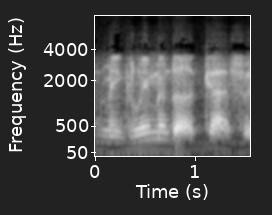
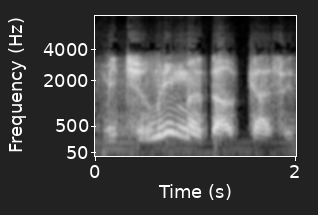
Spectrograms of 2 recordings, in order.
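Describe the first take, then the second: First: The word is said in modern Israeli Hebrew pronunciation. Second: The word is said in an old traditional pronunciation. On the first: "when he read Miglima dal Kasva" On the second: "he said Mijlima dal Kasva"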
